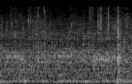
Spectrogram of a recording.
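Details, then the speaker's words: Toilet that runs continuously, with the tank lid off: a constant trickle and splash of water filling the tank that never stops. The inlet (fill) valve is faulty and needs replacing. "I'm going to be looking at this toilet that keeps on flying and never stops. As you can see, or you can hear, it's just continuously going."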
